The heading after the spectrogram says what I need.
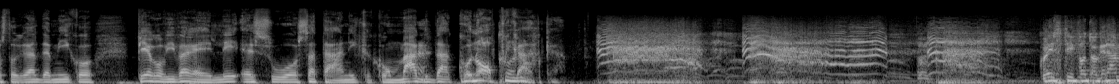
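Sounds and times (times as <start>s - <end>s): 
speech: 0.0s - 5.7s, 10.4s - 11.1s
gasping: 5.9s - 10.4s
woman's bloodcurdling scream from a film trailer: 6.0s - 10.0s.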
